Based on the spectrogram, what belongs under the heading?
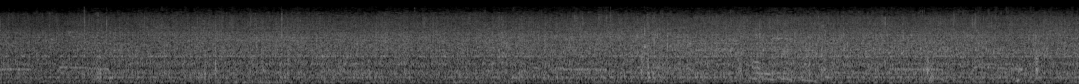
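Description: Spice paste frying in oil in a large aluminium pot, giving a steady sizzling hiss as it is cooked down (koshano) and chicken feet and gizzards are added.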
